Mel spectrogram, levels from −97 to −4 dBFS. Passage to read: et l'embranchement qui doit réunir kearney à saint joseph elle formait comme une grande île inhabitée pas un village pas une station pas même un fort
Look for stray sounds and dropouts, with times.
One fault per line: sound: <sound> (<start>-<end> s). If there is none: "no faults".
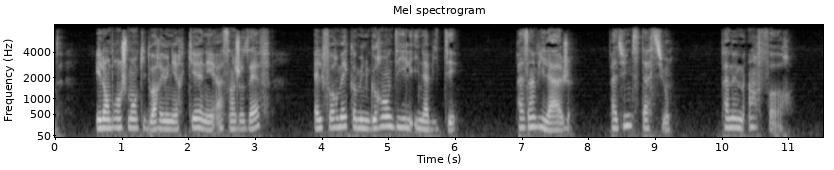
no faults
